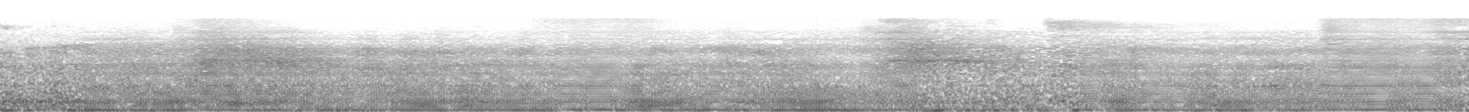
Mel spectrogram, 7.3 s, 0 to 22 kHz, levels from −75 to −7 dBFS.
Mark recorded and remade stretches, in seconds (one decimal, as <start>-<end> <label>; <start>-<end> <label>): 0.0-0.4 recorded; 0.4-4.6 remade; 4.6-5.4 recorded; 5.4-7.3 remade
